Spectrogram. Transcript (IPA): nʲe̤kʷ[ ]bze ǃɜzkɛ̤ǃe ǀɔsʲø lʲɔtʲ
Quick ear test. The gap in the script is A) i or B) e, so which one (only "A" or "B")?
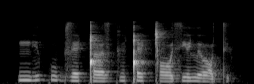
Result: B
